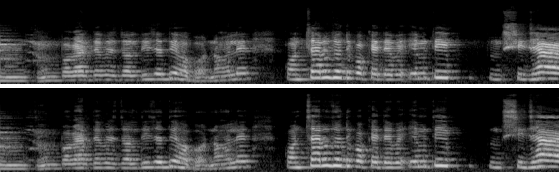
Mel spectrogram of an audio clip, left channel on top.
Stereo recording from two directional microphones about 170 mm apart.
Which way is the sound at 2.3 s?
50° right (ahead or behind).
